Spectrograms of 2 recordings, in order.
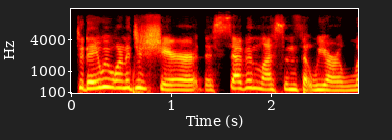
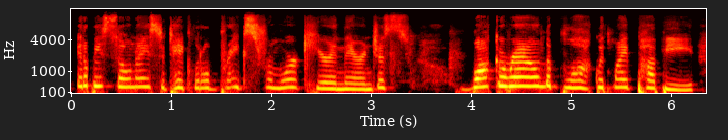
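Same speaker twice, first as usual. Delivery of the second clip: dreamy imagining; 6 semitones higher than usual. Retold or imitated. Quotes own rosy daydream.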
